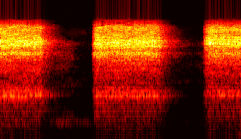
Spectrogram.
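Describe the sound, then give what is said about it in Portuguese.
Three loud bursts of aerosol insecticide spray, each a sharp, bright hiss lasting about half a second and trailing off, separated by brief pauses, with no voices. “Vou encharcar essa porra.”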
